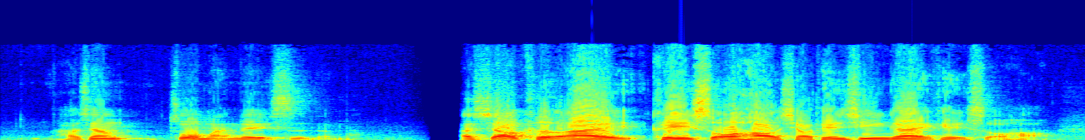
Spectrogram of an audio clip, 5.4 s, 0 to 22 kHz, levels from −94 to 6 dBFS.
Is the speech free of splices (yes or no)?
no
